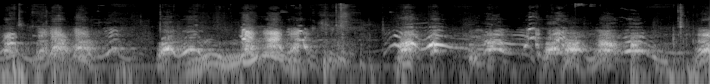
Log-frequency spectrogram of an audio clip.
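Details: Sociable Alaskan sled dogs mob a newcomer in greeting, giving bursts of shrill yelps and wavering, rising whines in quick groups, with brief quiet gaps between outbursts.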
